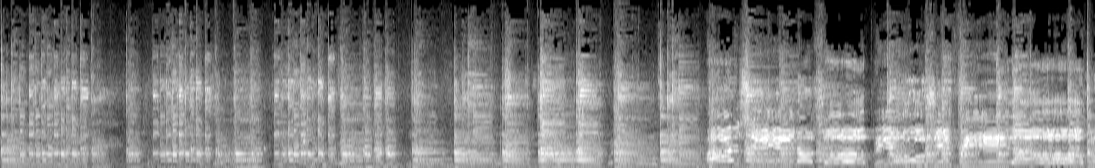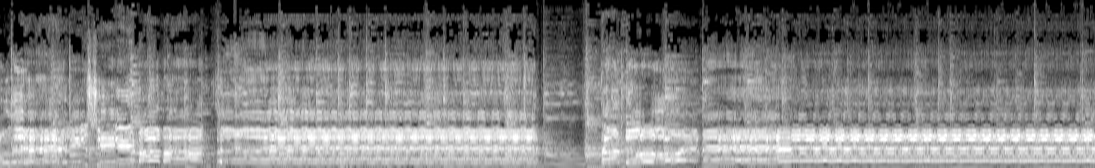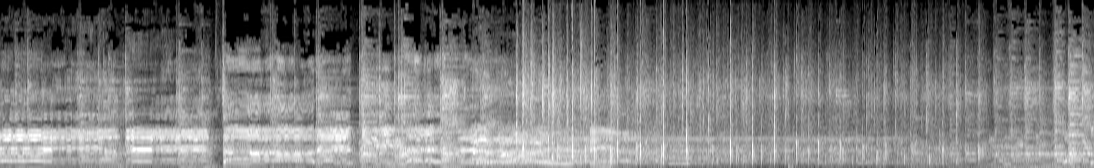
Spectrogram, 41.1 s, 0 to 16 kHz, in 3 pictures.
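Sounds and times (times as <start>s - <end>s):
man singing with vibrato: 0.0s - 35.6s
acoustic guitar accompaniment: 0.0s - 41.0s
man singing ornamented line: 21.2s - 33.8s.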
